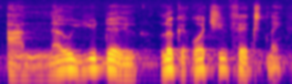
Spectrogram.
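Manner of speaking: a husband fondly thanking his wife for supper; contented tender reply. Retold or imitated. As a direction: savor it, a quiet pleased murmur to his wife. Husband answering his wife lovingly.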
